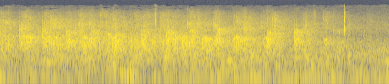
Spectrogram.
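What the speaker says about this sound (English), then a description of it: "Big round of applause for Mr. Palahi." Sustained applause from an audience honoring a poet at a Punjabi community event in Punjab Bhawan, a dense steady wash of many hands clapping at moderate distance, with some voices faintly mixed in.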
